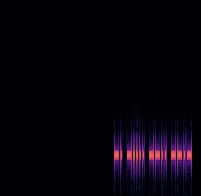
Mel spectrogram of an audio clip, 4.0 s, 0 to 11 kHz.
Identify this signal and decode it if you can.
Morse code, heard as a keyed tone, about 38 wpm, 700 Hz. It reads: N6ZQ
